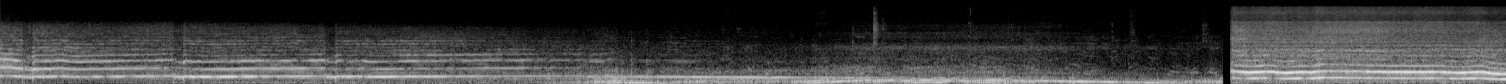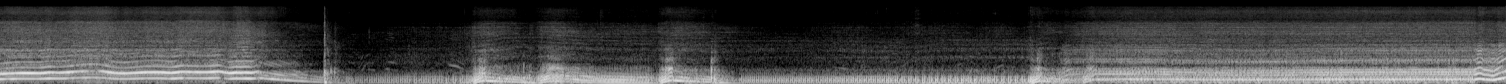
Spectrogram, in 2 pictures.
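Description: Sportbike engines at a drag strip. First a bike's engine is heard far down the track, its pitch dropping as it fades and slows. After a sudden cut, a sportbike engine is held at high revs for a burnout, blips through several quick revs, then holds a steady raised idle at the start line.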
